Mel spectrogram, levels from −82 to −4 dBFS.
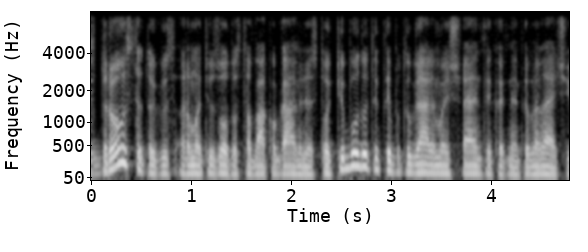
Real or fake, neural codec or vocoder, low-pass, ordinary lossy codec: fake; codec, 16 kHz, 2 kbps, FunCodec, trained on Chinese and English, 25 frames a second; 7.2 kHz; Opus, 64 kbps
